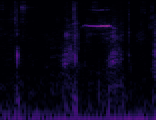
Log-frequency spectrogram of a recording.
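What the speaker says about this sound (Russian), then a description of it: "Собачка." A dog gives a brief, close whimpering yip over a low steady hum, in a scene from a Russian comedy film.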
